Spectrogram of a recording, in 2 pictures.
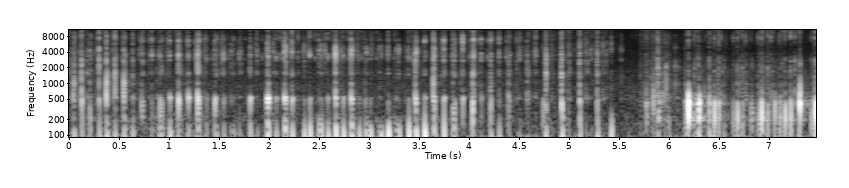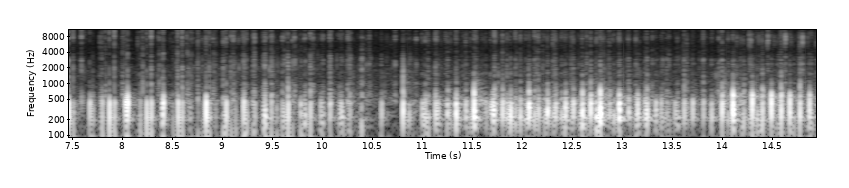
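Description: Fingertips and nails tap rapidly on a small, closed white cardboard iPhone box with a glossy printed front, held in the hand. The result is a dense stream of dry, quick clicks with a hollow, boxy low-mid tone, a brief lull just before the six-second mark, and fuller, more resonant tapping toward the end.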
